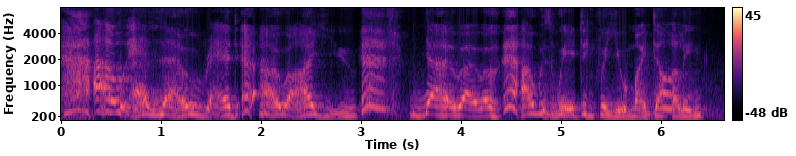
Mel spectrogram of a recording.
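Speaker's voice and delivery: slow, husky, sweet-talking voice. Showing how to read the wolf's lines to Red, in a husky wolf voice, sweet. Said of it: "still have that husky wolf voice".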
